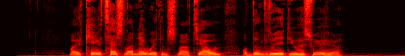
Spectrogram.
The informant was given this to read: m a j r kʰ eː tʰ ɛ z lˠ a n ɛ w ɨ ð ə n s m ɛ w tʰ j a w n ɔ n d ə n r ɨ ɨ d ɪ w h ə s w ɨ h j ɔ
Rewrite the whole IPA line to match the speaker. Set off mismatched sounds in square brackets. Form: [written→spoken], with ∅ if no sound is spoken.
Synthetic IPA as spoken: m a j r kʰ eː tʰ ɛ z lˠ a n ɛ w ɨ ð ə n s m [ɛ→a] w tʰ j a w n ɔ n d ə n r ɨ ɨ d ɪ w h ə s w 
